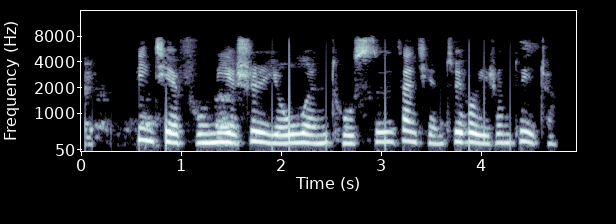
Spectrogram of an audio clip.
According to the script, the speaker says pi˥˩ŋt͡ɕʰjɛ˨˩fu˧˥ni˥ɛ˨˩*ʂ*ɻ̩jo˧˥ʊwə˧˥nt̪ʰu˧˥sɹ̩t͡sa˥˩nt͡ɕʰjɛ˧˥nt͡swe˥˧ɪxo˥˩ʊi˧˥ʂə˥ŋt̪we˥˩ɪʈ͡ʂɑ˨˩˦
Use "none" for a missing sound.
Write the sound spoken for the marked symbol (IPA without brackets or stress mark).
ʂ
